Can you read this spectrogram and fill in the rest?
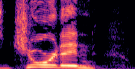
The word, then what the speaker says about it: Jorphdan: My name is Jordan, with a silent PH in the middle, and I am joined always by my wonderful co-host, Sir Lucian, over there at Sir Lucian Gaming.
